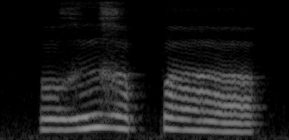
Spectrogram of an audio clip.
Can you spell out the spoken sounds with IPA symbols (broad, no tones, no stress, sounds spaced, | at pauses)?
o ɣ ɯ ɣ ʌ pː ʌː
